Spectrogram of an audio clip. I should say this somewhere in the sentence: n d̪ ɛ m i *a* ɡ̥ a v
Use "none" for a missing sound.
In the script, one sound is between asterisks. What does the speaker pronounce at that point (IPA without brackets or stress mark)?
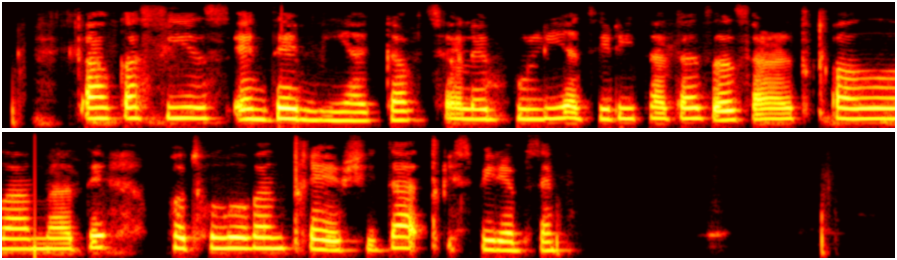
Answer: a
